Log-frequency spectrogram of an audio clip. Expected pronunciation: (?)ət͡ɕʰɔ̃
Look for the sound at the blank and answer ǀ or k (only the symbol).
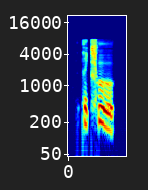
k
